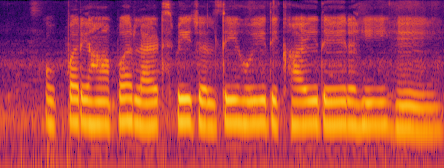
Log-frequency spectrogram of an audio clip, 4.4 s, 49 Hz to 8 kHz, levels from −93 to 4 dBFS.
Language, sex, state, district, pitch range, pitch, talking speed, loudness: Hindi, male, Rajasthan, Jaipur, 180-195 Hz, 185 Hz, 150 wpm, -14 LUFS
